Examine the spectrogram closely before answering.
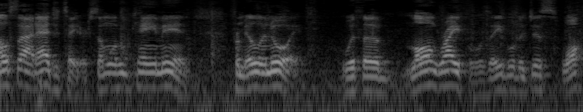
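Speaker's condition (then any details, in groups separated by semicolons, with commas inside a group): No condition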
